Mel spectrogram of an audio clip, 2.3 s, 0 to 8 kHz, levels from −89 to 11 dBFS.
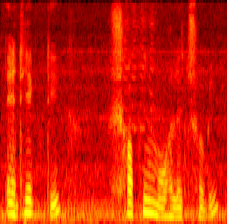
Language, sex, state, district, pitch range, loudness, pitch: Bengali, male, West Bengal, Cooch Behar, 125-165 Hz, -20 LUFS, 145 Hz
